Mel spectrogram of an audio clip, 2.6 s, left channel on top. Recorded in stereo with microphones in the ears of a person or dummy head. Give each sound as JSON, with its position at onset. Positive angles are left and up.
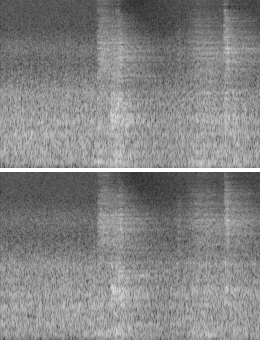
{"t": 0.9, "sound": "a drawer", "side_deg": 60, "distance_m": 7.5}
